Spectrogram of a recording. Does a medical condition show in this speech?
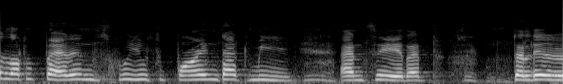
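Yes: cerebral palsy.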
